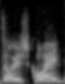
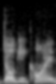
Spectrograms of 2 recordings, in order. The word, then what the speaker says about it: Dogecoin: So most people will pronounce it Dogecoin. There is a contingent that pronounces it Doggycoin because it's originally based on the meme that was like a misspelling of the word dog.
